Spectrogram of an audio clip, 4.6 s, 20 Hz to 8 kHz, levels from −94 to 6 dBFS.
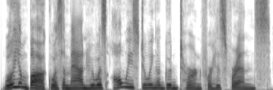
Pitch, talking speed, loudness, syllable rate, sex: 245 Hz, 200 wpm, -17 LUFS, 3.9 syllables/s, female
